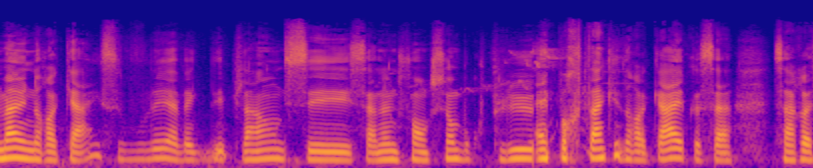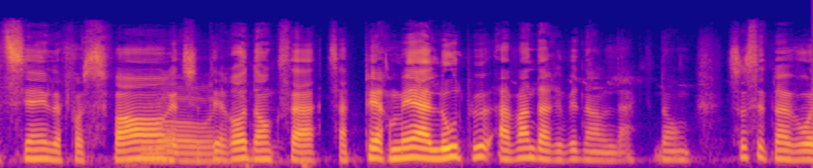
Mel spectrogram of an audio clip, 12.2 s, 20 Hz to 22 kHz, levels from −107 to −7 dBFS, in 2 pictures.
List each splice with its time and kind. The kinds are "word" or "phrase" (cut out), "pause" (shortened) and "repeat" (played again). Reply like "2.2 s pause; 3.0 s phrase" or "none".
2.1 s word; 4.0 s word; 5.2 s word; 8.5 s pause; 9.6 s phrase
